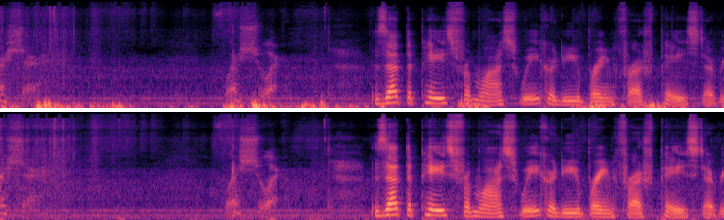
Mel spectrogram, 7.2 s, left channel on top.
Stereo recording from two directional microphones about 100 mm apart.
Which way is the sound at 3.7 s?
40° right (ahead or behind).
